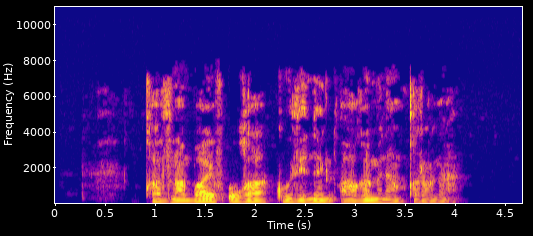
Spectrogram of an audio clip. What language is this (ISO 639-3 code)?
bak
